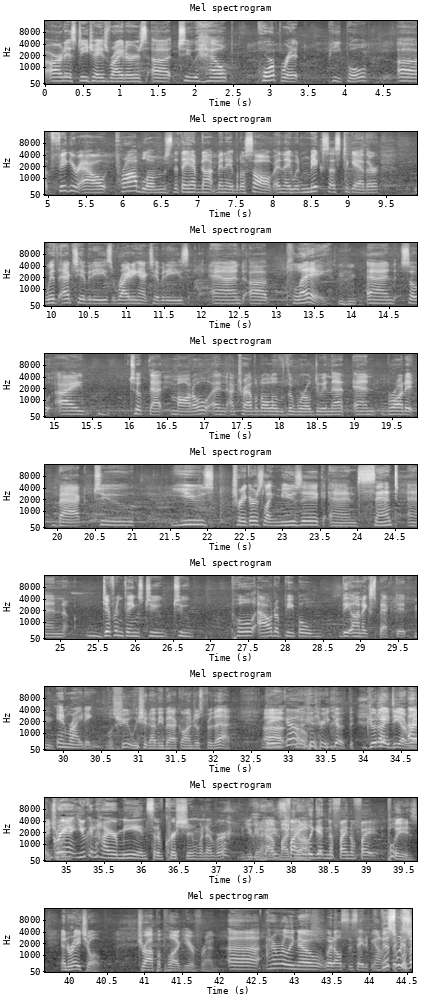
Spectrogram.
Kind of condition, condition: setting, busy venue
